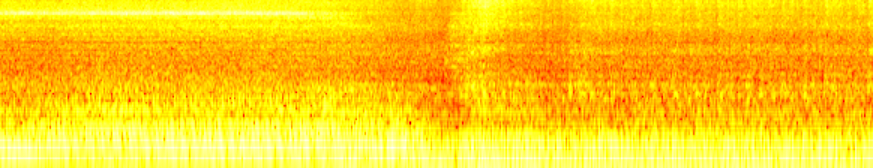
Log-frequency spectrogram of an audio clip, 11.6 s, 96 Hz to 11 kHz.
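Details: 6.0 LS-swapped S10 during turbo install, breathers disconnected, needs tuning: loud unsilenced V8 hunts unevenly at idle then blips up and down; ragged, rough running, cause not confirmed.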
